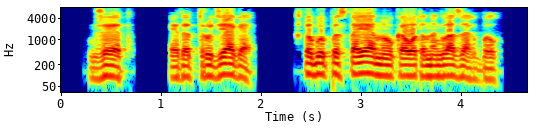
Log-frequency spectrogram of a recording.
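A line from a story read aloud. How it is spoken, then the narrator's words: Growled. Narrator (Russian): рыкнул Горд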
